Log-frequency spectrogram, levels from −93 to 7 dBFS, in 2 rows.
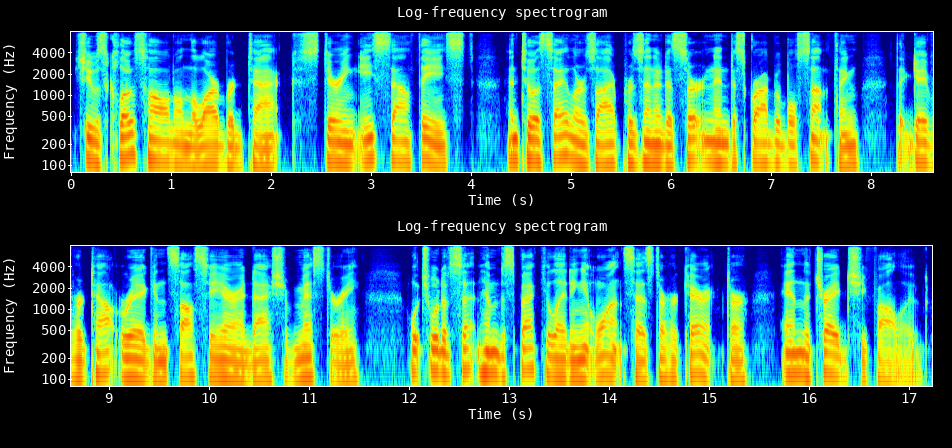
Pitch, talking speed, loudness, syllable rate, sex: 100 Hz, 180 wpm, -19 LUFS, 5.0 syllables/s, male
